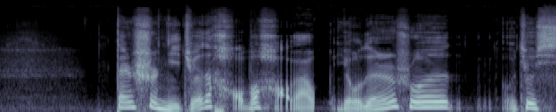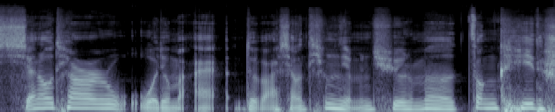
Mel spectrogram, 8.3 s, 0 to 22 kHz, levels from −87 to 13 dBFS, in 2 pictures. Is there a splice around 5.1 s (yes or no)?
no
